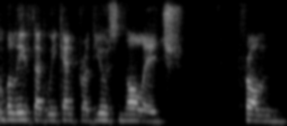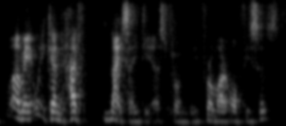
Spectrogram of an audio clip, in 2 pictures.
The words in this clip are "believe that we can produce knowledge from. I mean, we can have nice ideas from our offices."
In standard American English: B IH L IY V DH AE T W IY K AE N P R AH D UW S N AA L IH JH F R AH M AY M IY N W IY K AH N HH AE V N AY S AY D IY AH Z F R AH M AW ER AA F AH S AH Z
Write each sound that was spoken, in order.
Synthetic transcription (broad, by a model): B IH L IY V DH AE T W IY K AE N P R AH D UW S N AA L IH JH F R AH M AY M IY N W IY K AH N HH AE V N AY S AY D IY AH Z F R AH M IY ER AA F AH S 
